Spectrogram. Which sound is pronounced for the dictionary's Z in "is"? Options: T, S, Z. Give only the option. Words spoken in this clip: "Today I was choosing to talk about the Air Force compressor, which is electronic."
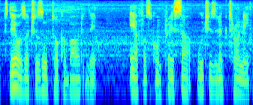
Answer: Z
